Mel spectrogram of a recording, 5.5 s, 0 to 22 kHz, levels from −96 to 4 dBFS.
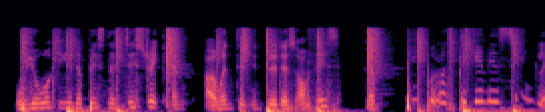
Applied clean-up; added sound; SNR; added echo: classical method Wiener filter.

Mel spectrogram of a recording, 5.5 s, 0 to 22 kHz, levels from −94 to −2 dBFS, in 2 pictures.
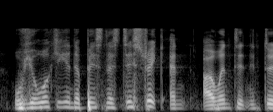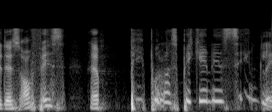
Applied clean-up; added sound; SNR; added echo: none; none; none; none.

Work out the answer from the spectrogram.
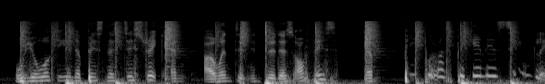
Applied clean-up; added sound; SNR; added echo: none; Drum / Drum kit; 0 dB; none.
